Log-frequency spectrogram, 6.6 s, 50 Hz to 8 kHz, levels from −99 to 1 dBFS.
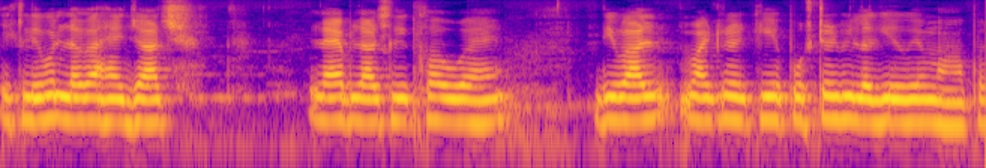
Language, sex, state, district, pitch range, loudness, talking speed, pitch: Hindi, female, Bihar, Vaishali, 200-215 Hz, -13 LUFS, 210 wpm, 210 Hz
